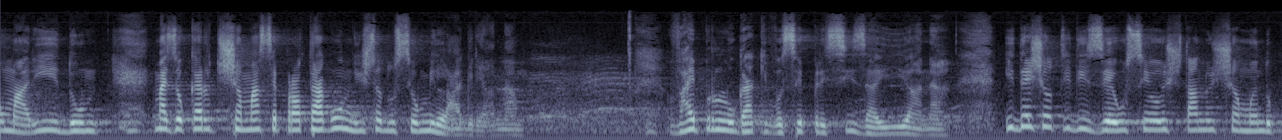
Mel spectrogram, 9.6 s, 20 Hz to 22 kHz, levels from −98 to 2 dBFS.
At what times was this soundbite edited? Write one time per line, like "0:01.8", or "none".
0:01.1
0:07.5

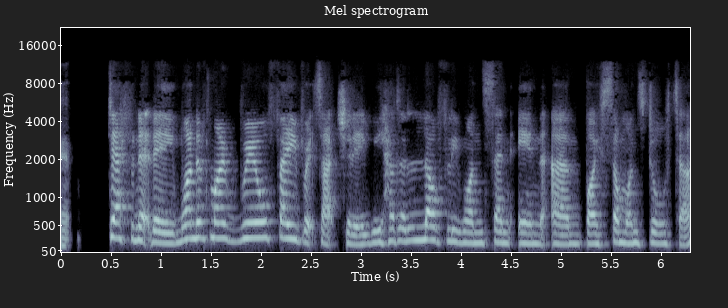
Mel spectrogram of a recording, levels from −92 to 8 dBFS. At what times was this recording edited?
none

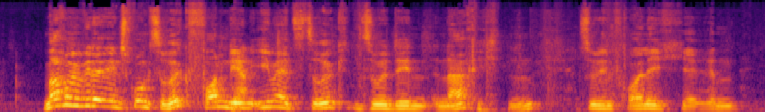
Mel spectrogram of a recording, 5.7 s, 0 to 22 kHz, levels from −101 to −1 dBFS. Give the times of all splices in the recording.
0:04.3

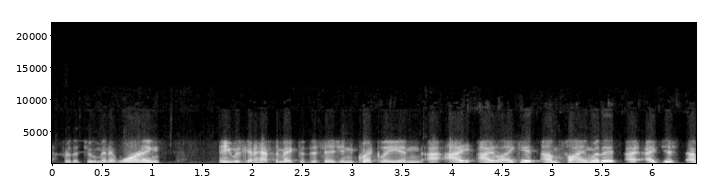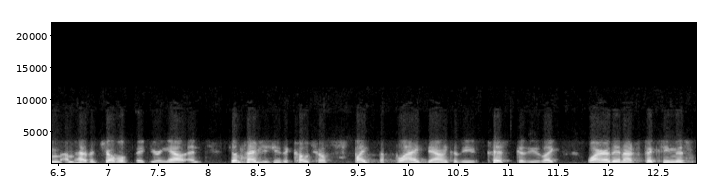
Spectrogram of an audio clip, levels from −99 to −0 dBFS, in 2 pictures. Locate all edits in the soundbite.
none

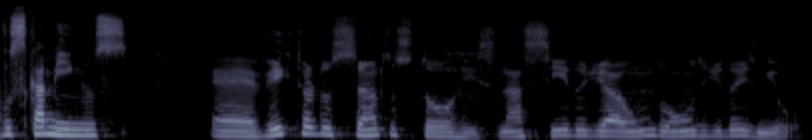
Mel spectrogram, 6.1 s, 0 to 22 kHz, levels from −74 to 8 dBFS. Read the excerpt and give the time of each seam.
none

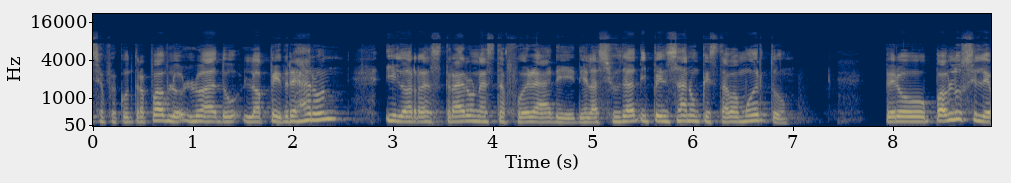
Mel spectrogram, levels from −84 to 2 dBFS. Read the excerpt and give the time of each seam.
none

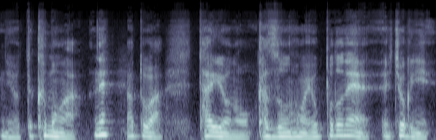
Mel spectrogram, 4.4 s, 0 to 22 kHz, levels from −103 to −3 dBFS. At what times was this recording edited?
0:01.3
0:02.6

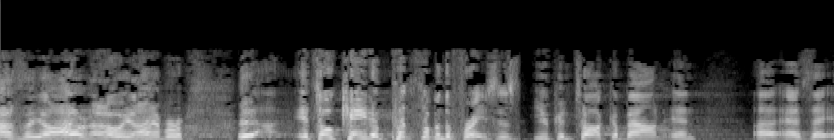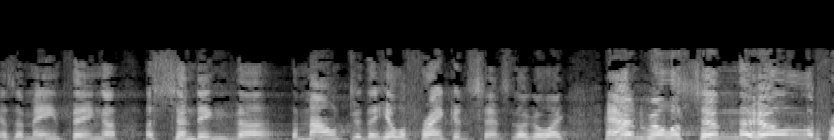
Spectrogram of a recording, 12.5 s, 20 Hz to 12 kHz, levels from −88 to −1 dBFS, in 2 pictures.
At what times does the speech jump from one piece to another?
0:03.9

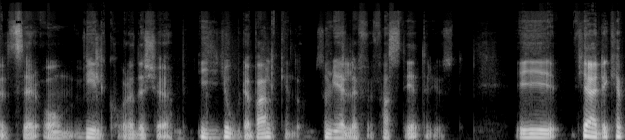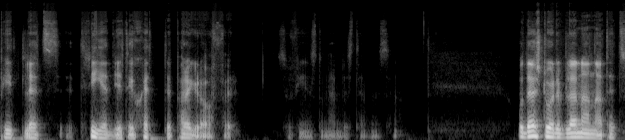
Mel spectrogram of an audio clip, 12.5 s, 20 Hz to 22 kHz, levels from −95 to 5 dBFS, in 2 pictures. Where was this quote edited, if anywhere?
none

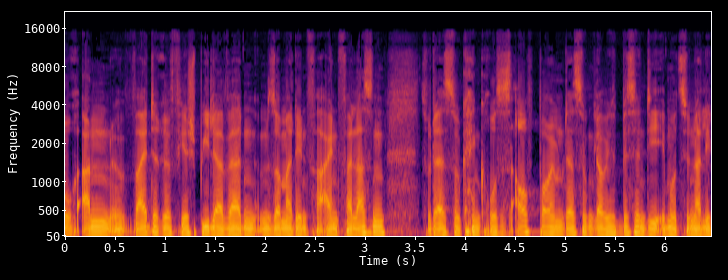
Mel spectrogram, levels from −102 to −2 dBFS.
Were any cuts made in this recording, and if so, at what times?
0:01.9

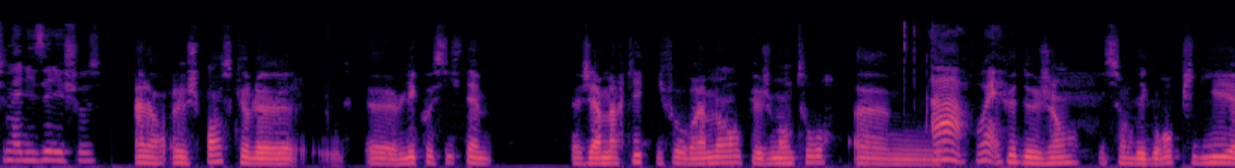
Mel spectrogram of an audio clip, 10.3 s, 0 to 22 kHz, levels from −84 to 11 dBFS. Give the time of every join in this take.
none

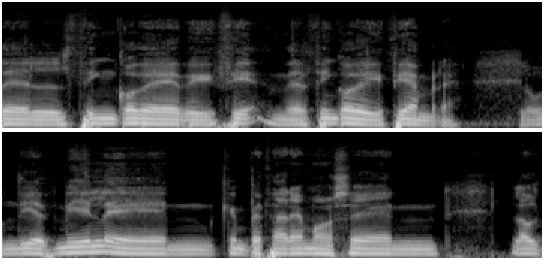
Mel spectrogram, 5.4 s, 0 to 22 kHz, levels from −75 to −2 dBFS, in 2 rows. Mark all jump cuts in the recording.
0:02.6

